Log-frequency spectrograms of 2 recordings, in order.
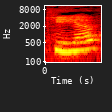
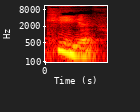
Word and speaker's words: Kyiv: Well, actually, Kyiv. I don't know if you can spell it. Not Kiev, but Kyiv.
